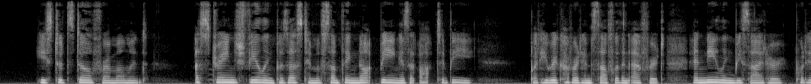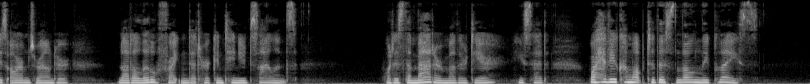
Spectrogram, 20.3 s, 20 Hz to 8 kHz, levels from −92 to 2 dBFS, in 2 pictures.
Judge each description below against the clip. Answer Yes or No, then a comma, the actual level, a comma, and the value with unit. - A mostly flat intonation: Yes, narrow, 2.3 semitones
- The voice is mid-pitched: No, high, 200 Hz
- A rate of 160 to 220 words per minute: Yes, average, 180 wpm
